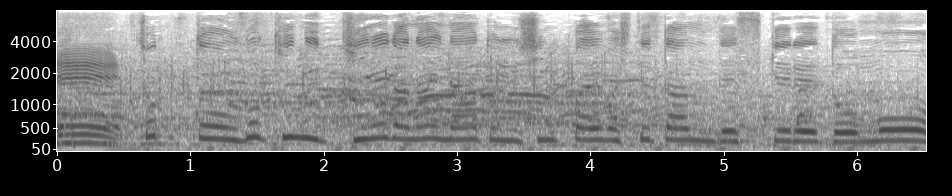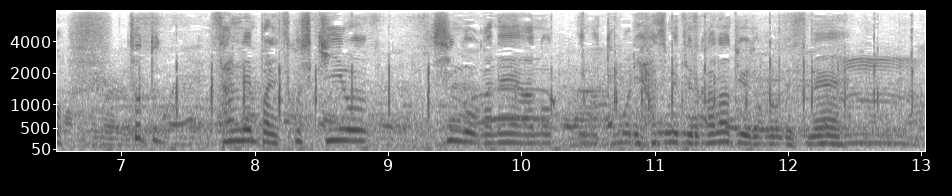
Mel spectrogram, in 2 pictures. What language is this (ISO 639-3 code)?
jpn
